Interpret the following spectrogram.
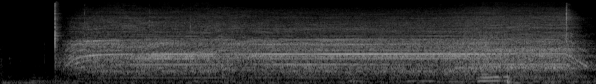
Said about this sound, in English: you're gonna need one of these, a heat gun.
